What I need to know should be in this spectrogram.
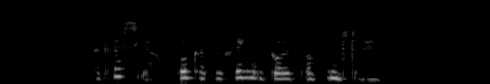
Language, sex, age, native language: Icelandic, female, 20-29, German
